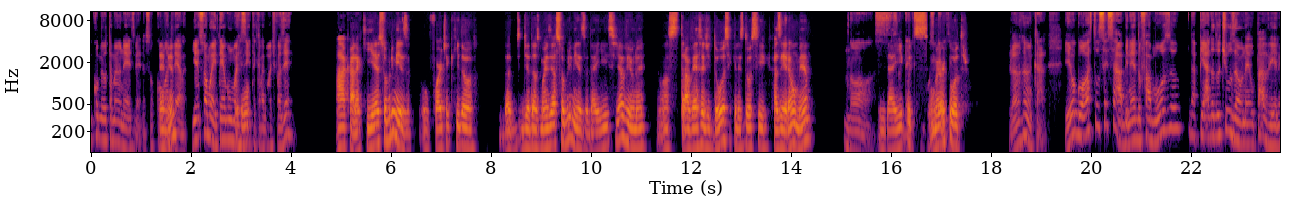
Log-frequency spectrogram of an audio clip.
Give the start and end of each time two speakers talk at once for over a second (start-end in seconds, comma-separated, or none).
15.7-17.3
